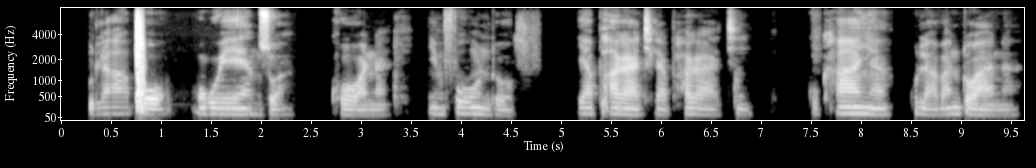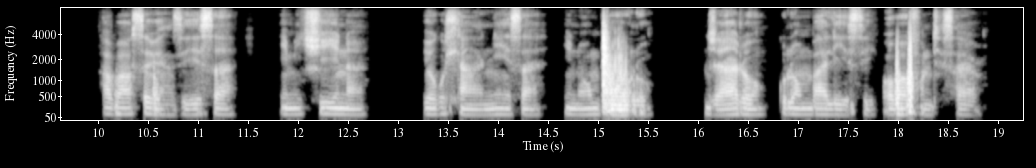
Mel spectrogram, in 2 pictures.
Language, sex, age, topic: North Ndebele, male, 25-35, education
